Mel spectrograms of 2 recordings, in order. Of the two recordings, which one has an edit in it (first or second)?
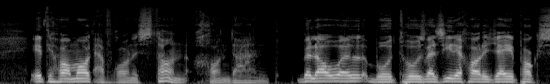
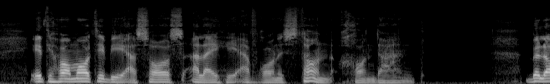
first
